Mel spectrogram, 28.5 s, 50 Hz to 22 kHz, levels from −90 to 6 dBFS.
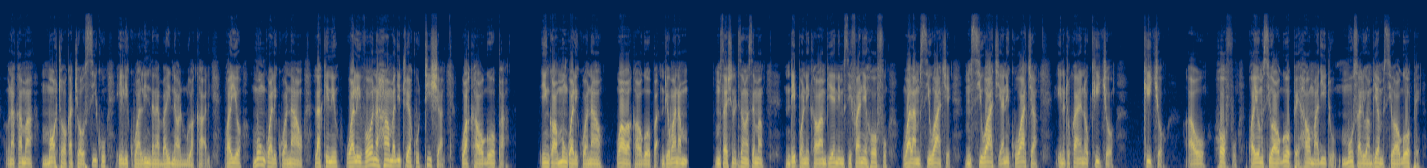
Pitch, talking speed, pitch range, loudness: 90 Hz, 120 wpm, 85-100 Hz, -17 LUFS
